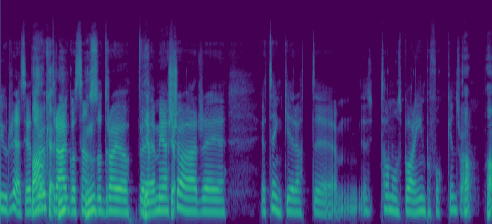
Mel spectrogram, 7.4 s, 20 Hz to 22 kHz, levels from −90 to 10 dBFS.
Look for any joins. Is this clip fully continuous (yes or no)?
yes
